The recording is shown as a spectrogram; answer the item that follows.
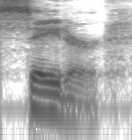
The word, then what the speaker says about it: Seidr: ball on this um the actual pronunciation of the title is seder um it's mentioned in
